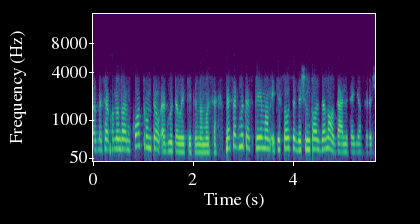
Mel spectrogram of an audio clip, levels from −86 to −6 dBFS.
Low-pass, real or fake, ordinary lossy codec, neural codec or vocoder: 7.2 kHz; real; Opus, 16 kbps; none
